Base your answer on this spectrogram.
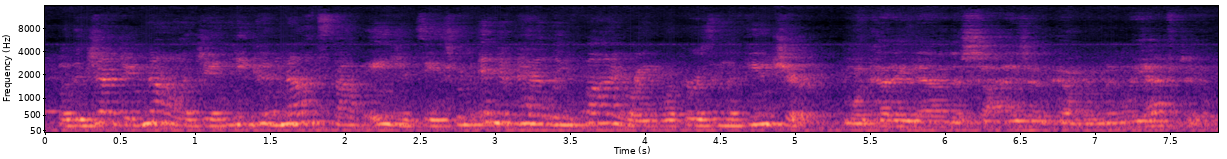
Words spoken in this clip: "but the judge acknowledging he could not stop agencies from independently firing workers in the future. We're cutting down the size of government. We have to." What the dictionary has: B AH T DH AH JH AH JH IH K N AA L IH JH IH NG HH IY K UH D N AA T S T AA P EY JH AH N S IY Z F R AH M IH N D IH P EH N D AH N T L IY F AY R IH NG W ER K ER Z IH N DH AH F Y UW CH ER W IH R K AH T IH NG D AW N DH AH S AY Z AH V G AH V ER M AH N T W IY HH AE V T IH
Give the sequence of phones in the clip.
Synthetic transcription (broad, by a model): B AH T DH AH JH AH JH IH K N AA L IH JH IH NG HH IY K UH D N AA T S T AA P EY JH AH N S IY Z F R AH M IH N D IH P EH N D AH N T L IY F AY R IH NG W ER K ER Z IH N DH AH F Y UW CH ER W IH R K AH T IH NG D AW N DH AH S AY Z AH V G AH V ER M AH N T W IY HH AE F T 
